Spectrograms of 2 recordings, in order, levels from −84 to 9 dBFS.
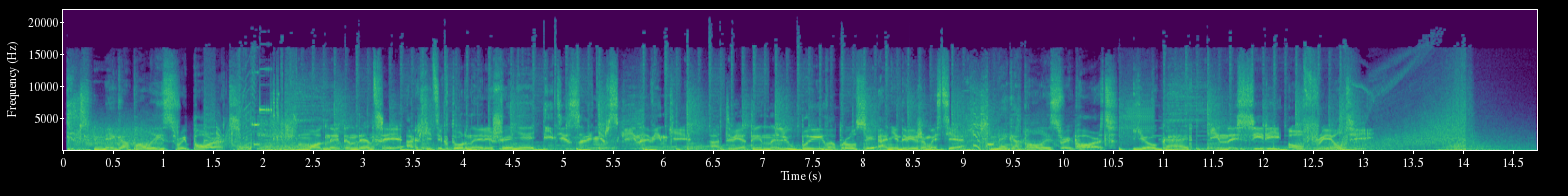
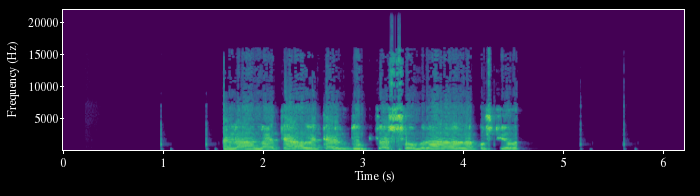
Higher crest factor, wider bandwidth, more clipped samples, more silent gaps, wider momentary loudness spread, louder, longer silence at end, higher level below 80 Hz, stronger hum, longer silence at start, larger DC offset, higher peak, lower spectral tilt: second, 10 dB vs 16 dB; first, 19 kHz vs 16.5 kHz; neither; neither; second, 5 LU vs 8 LU; about the same, -9 LUFS vs -11 LUFS; second, 0 s vs 1.65 s; first, -20 dBFS vs -68 dBFS; neither; second, 0.05 s vs 1.6 s; neither; about the same, 0 dBFS vs 0 dBFS; first, -4 dB/octave vs -1 dB/octave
